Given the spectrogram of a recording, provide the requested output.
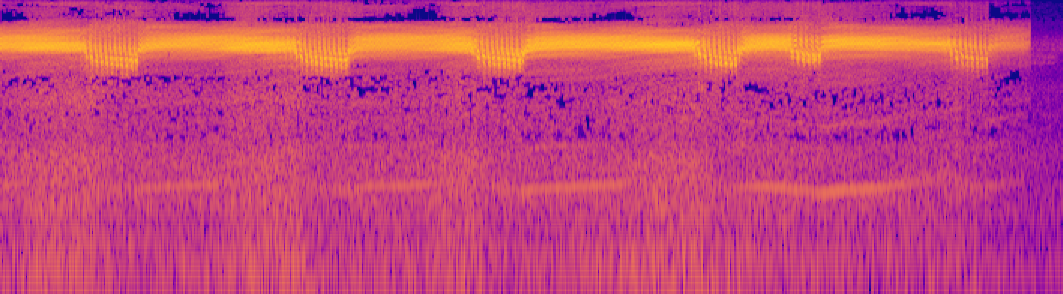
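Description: A cicada gives a loud, continuous high buzzing drone that briefly dips in pitch every few seconds.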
